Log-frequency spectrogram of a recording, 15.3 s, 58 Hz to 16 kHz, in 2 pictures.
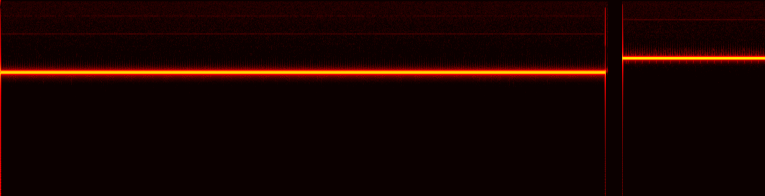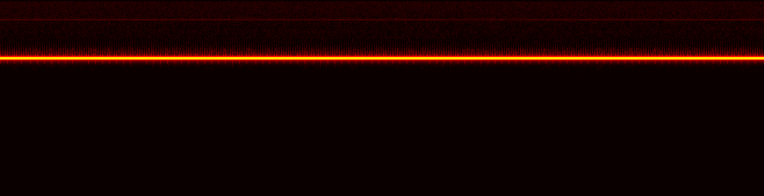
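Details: Simple headphone hearing self-check tones from a test sweeping 50 Hz to 8000 Hz: a steady mid-high pure-tone whistle, a brief gap, then a higher tone.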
